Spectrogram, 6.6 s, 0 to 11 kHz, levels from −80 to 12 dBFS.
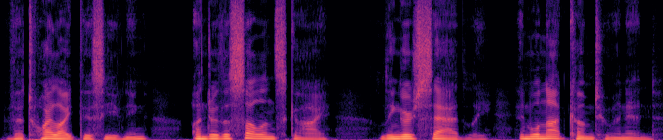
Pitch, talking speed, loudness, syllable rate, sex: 125 Hz, 155 wpm, -16 LUFS, 4.5 syllables/s, male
